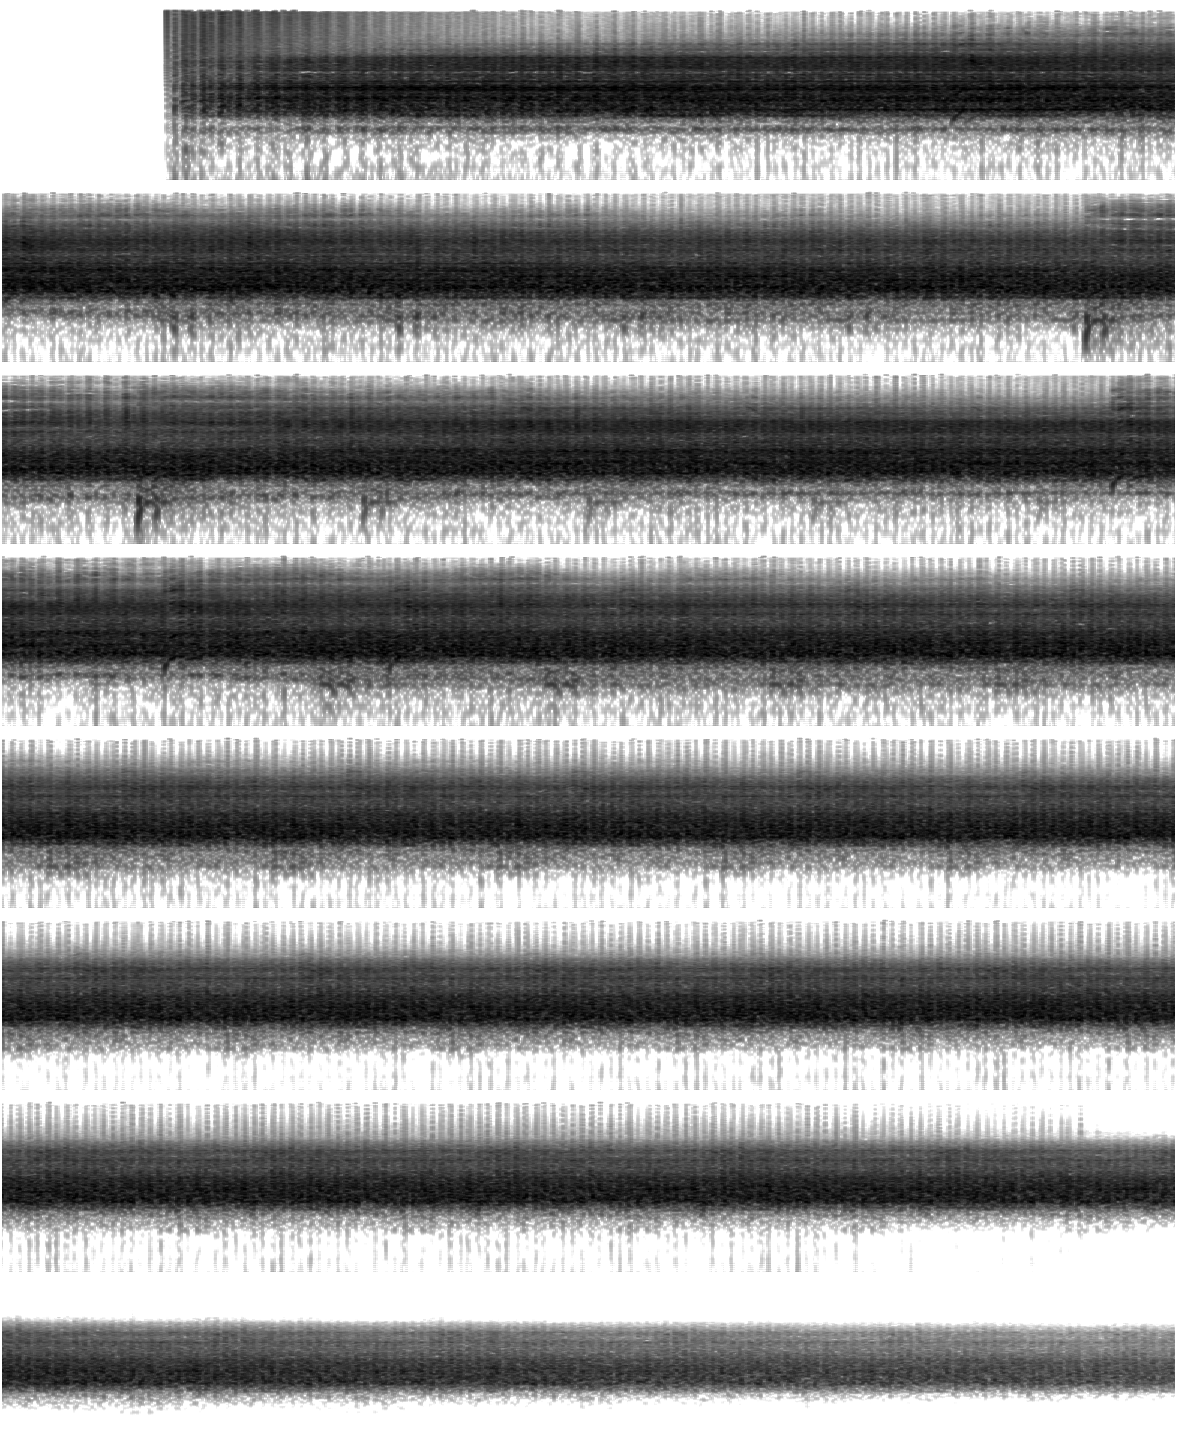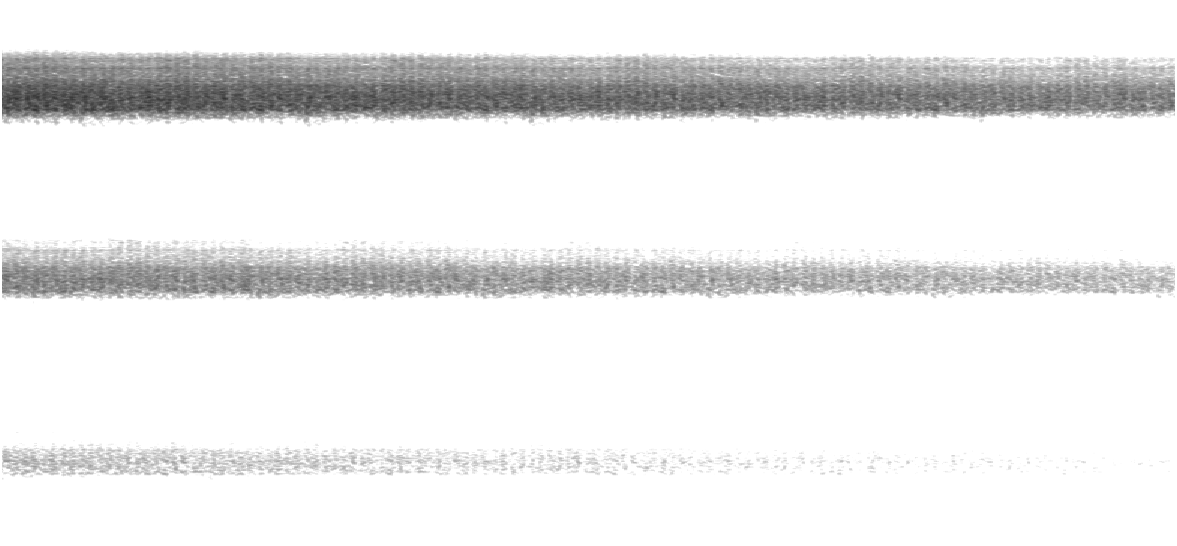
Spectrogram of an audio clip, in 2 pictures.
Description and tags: tremolos delays
scream, processed, fx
